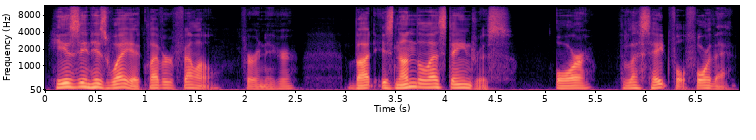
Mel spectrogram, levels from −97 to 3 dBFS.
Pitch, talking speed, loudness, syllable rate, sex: 110 Hz, 190 wpm, -21 LUFS, 5.5 syllables/s, male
